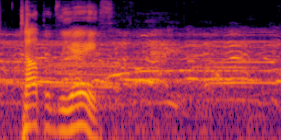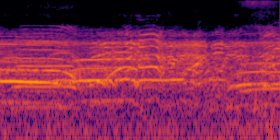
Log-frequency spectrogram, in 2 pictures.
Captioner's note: crowd cheering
